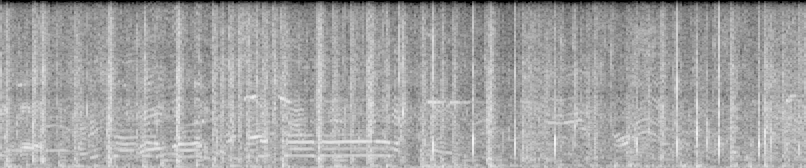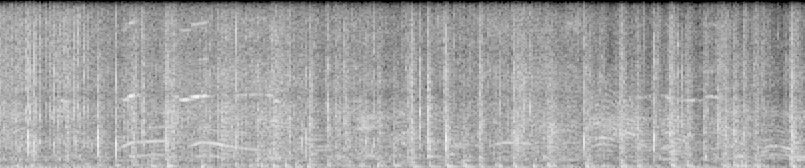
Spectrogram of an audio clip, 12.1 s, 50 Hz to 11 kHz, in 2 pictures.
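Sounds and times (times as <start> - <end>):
crowd chatter: 0.0 - 12.0
horse hooves on pavement: 0.0 - 12.0.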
